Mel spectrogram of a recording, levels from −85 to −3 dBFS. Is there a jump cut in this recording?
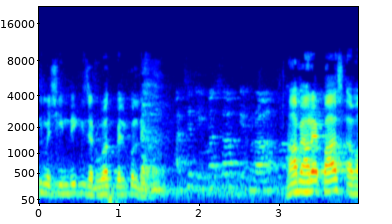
no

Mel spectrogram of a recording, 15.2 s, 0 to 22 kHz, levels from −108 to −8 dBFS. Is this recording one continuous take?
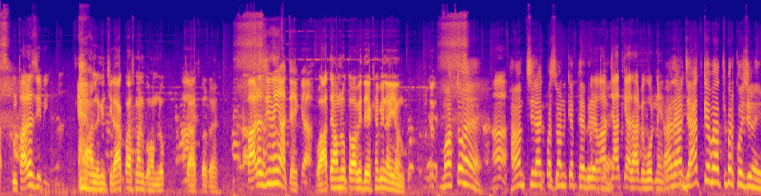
no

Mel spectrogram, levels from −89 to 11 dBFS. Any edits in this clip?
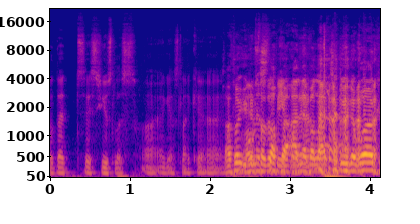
no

